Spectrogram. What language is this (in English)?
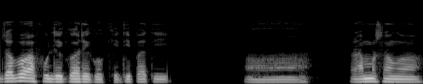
Nepali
